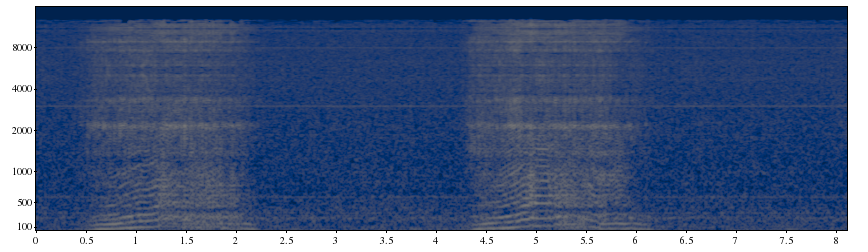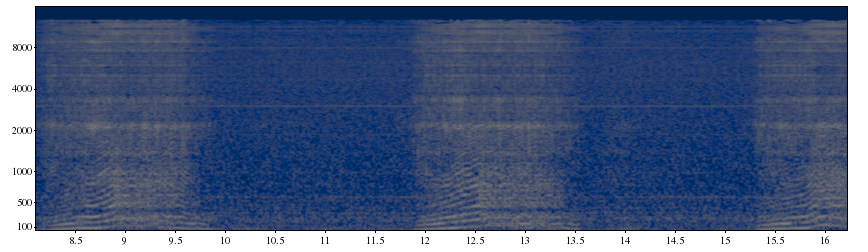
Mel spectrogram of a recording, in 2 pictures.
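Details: Person recorded by their roommate while asleep: loud, rough snores on each in-breath with quiet gaps between, about 16 breaths a minute; heavy snoring.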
